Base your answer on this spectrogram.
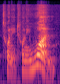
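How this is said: The final word one is stressed. The speaker calls it right. "You're going to say twenty twenty-one"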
